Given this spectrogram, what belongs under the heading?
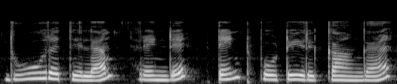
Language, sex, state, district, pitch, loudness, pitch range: Tamil, female, Tamil Nadu, Nilgiris, 220 Hz, -14 LUFS, 205-245 Hz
